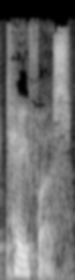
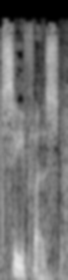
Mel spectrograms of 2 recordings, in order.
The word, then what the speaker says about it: Cephas: And it becomes Cephas or Kephas. – Okay. – In English, we then pronounce it Cephas.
